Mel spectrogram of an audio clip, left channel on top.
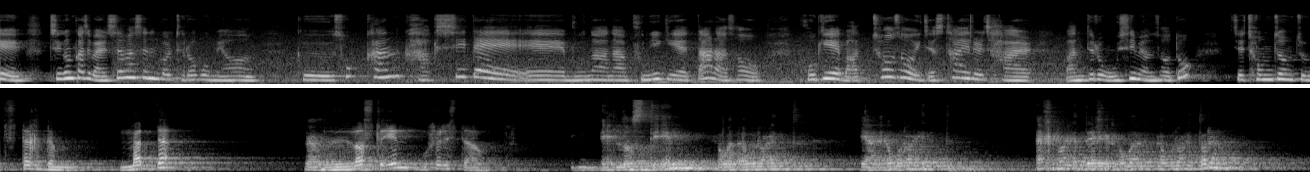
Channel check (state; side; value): different; both; correlation 0.00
